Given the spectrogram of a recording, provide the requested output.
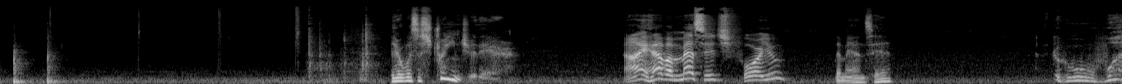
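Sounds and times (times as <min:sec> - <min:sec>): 
solid knocks on a door: 0:00.1 - 0:00.7
speech: 0:03.9 - 0:05.2, 0:06.2 - 0:09.0, 0:10.6 - 0:11.2.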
